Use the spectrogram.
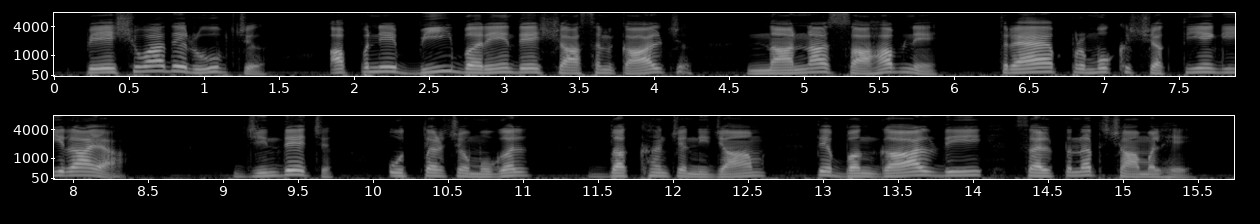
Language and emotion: Dogri, neutral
